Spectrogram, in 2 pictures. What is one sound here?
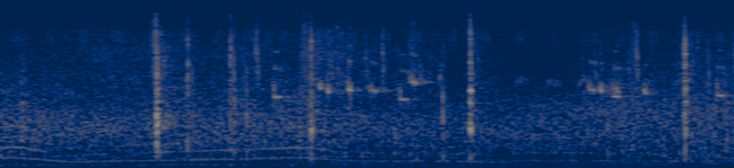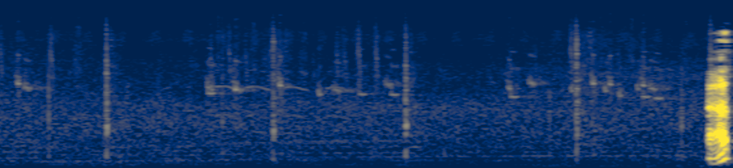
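A tennis ball is struck back and forth with rackets, with sharp knocks.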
